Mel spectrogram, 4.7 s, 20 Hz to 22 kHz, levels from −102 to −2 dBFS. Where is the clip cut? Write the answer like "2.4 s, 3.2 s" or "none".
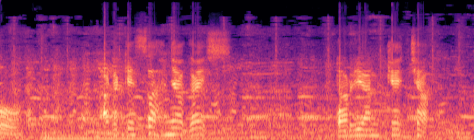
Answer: none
